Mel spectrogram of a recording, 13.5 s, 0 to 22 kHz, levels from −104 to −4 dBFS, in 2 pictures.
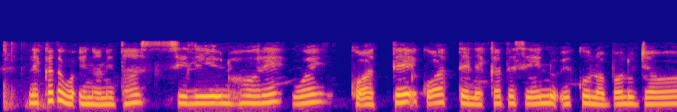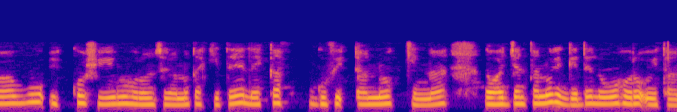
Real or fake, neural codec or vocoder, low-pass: real; none; 5.4 kHz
